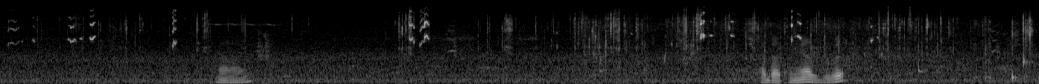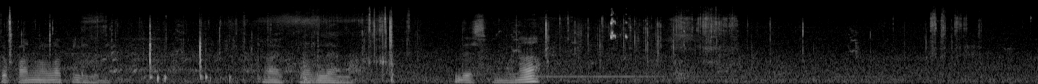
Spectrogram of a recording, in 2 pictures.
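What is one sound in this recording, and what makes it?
Small fish splash softly at the surface of still water.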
